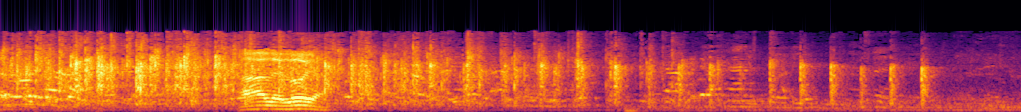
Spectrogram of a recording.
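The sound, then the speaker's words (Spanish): An audience bursts into dense, loud applause while a voice calls out over it; the clapping then thins into scattered, separate claps that taper off toward the end. “aplauso al que vive.”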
